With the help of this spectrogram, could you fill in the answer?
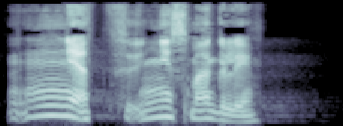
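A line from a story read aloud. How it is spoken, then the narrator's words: Saddened sigh. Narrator (Russian): огорченно вздохнул Семен Семенович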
